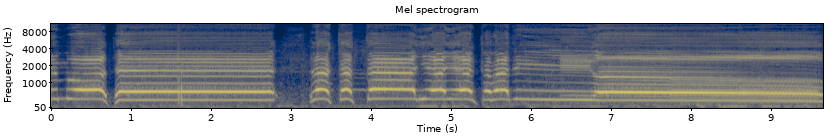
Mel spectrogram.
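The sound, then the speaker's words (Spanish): A loud street vendor's cry, shouted in long, drawn-out tones with sliding pitch, broken by a burst of shorter choppy calls before a final sustained holler. “como cuando entra como un ladrón gritando en la canción del Motemey, que dice así: ¡Motemey!”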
